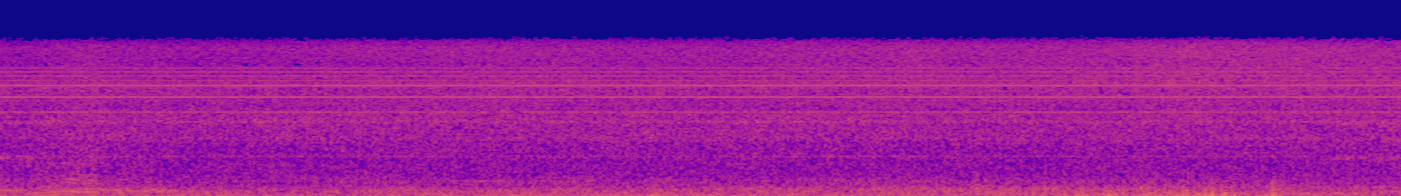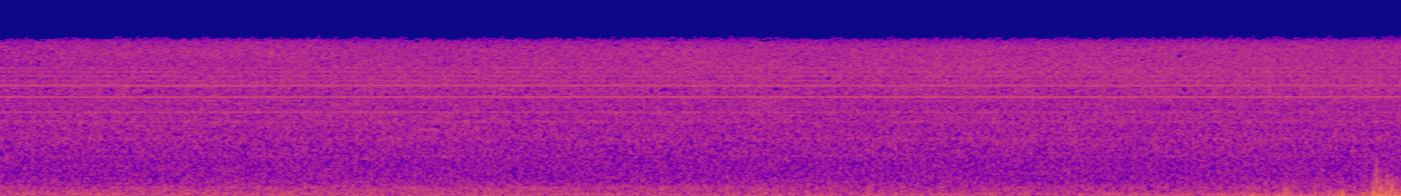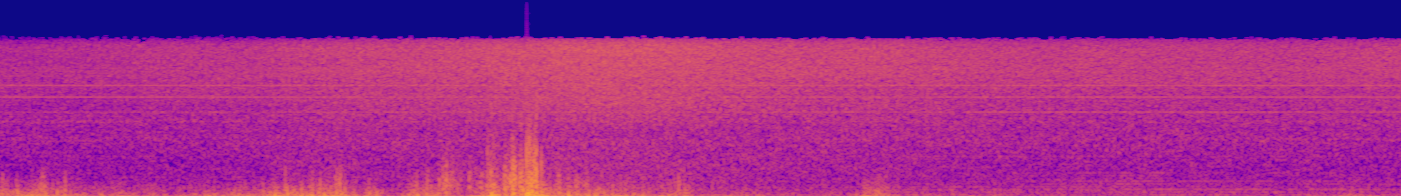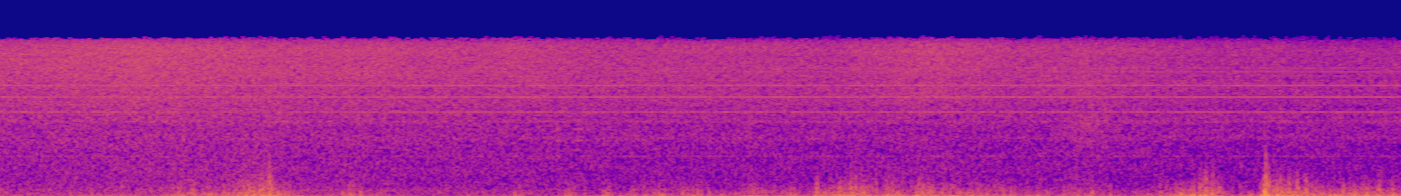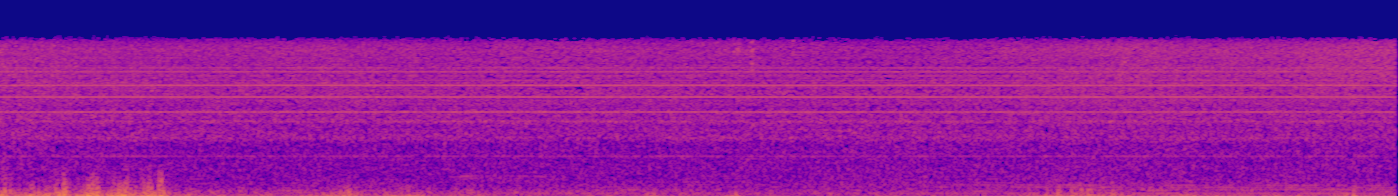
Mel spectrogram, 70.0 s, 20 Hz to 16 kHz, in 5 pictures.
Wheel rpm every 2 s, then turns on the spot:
0, 0, 0, 0, 0, 0, 0, 0, 0, 0, 0, 0, 0, 0, 0, 0, 0, 0, 0, 0, 0, 0, 0, 0, 0, 0, 0, 0, 0, 0, 0, 0, 0, 0, 0.
none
